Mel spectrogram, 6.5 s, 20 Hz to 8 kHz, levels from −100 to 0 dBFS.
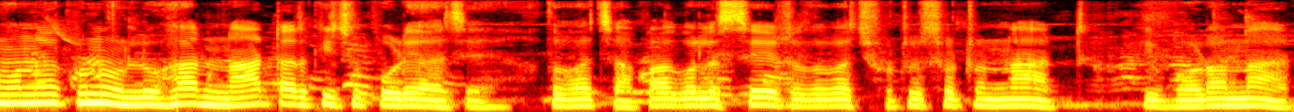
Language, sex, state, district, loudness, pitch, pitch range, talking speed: Bengali, male, Jharkhand, Jamtara, -15 LUFS, 140 Hz, 130-155 Hz, 195 wpm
